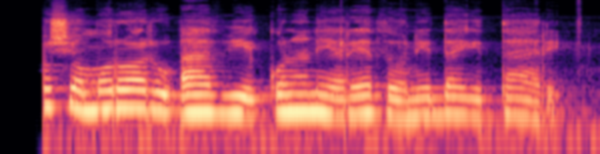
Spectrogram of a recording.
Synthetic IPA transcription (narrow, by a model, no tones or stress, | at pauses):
oʃɔmɔɾɔɾuʔaðiekonanɪaɾɛðɔnɪdaɡit̪aɾḭ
